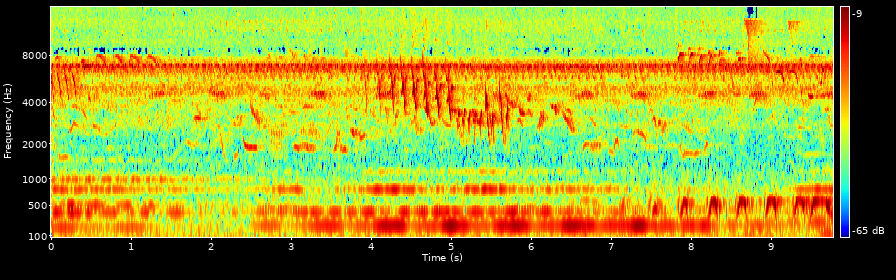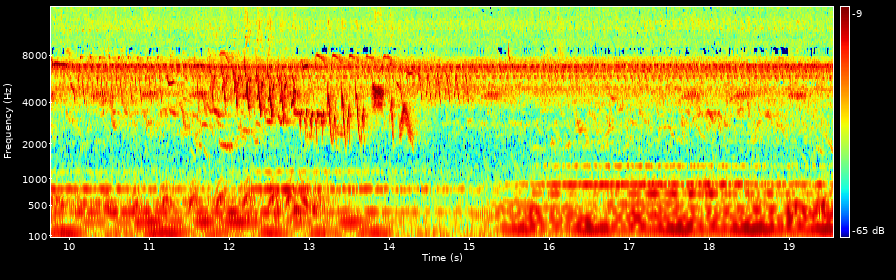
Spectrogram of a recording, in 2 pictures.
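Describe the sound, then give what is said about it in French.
Faint, distant bird calls chirp in scattered bursts over a soft, sustained musical drone, with no voices present. “Laissez-vous simplement guider par les sons. Les notes de musique le chant lointain des oiseaux.”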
